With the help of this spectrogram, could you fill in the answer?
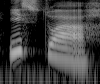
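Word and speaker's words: histoire: Tá, istoar, a gente vai ler assim, né?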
